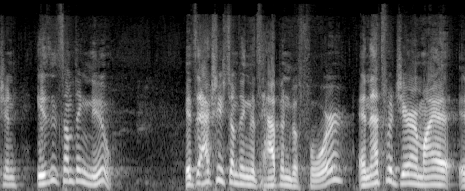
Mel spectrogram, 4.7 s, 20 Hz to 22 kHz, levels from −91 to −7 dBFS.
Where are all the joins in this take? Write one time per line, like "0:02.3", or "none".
0:03.5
